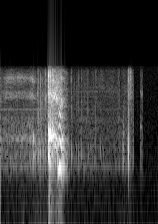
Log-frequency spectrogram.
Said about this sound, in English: Okay, had a coughing jag. I'm back.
